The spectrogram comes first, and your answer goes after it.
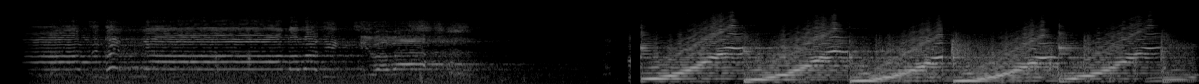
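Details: Sustained synthesized tones give way after a brief silence to louder, bright rhythmic music with sung melodic notes.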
